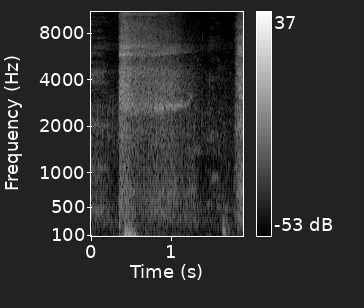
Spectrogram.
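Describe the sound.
A voice imitating exhaling with breathy, hissing outbreaths: one long exhale that fades, then a second beginning near the end.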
